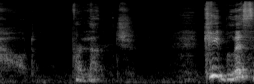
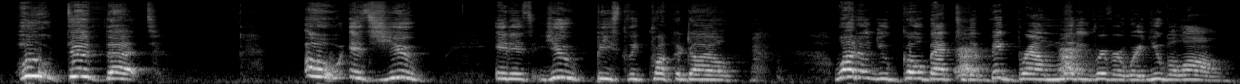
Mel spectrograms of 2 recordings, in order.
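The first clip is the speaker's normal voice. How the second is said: big, loud, booming storybook character voice; 3 semitones higher, 8 dB louder than usual. Reading a story aloud as Trunky confronts the crocodile, Trunky's big deep voice. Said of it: "said Trunky in his big, deep voice".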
